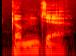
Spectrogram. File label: "gamjeh", Cantonese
